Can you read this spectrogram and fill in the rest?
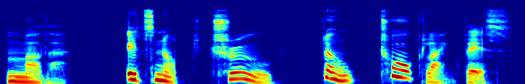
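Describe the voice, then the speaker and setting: A woman reading the lines of a gentle, reassuring husband in a soft, soothing way, as an audiobook. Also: low voice, big pitch swings, very slow, dry recording, studio quality, heavily acted.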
